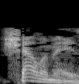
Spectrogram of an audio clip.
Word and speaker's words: Chalamet: The question is, did Gomez really tell her that Kylie Jenner wouldn't let her take a picture with Timothy Chalamet.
